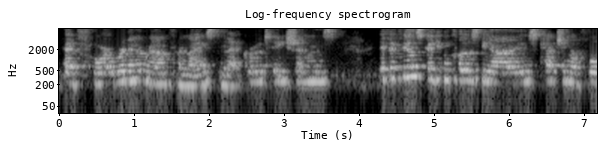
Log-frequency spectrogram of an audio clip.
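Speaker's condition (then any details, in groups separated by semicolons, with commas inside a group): No condition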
